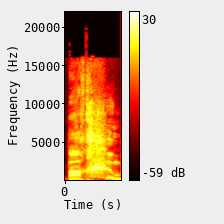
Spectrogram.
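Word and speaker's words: Bach: 우리는 보통 제가 알기로는 한국에서는 바하라고 표현을 하고 아마 원어 발음엔 바흐 뭐 이런 느낌이 되겠죠 아마.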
